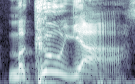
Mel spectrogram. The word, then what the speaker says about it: Mchooyah: I want you to follow Makuya. – Spell it. – M-C-H-O-O-Y-A-H. Makuya.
